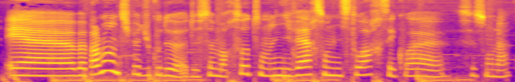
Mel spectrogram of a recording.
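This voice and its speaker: A woman's voice: medium pitch, fairly quick, faint music behind. A woman hosting a radio show, upbeat and casual as she interviews a guest. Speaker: radio host.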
